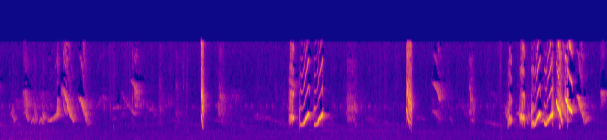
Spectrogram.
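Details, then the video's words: Variable seedeater from Brazil, a male praised as one of the country's best singers and recorded on many CDs: bursts of quick whistled, sweeping notes, swiftly rising and falling in dense phrases, with single sharp notes between and quiet pauses. "COLEIRO REI DAVI UM DOS MELHORES DO BRASIL, TEM MUITOS CD'S GRAVADO"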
